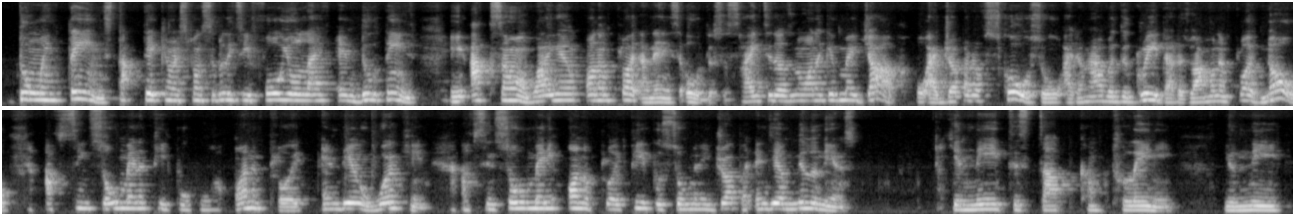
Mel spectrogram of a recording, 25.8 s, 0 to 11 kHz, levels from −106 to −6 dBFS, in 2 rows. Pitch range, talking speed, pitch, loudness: 135-190 Hz, 185 wpm, 165 Hz, -26 LUFS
